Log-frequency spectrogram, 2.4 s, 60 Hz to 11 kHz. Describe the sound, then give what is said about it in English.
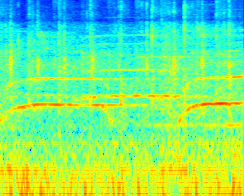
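People clap and cheer from their windows for doctors and nurses during the nightly 7 p.m. tribute, a steady mass of applause mixed with scattered shouts. “Every night at 7 p.m., people are applauding from their windows to show their appreciation for doctors and nurses.”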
